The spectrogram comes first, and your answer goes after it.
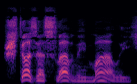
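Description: High gushing voice, young foppish lord, excitable, dry studio sound, man reading. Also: extremely slow, no room sound, heavily acted.

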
